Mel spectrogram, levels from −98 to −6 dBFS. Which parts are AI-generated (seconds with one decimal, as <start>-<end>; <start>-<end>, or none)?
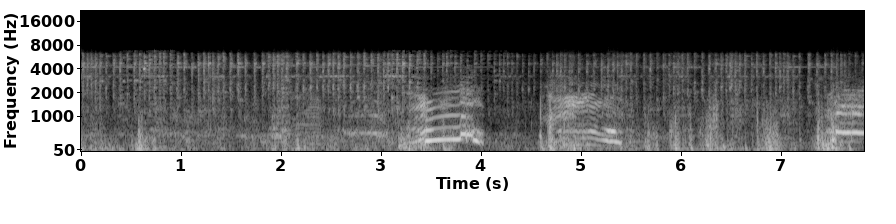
0.8-2.1; 4.9-6.5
